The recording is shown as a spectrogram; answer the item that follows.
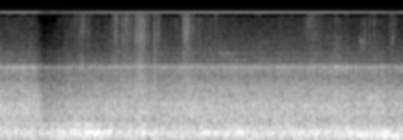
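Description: Steady low rumble of outdoor background noise, like distant traffic, with a faint steady high tone above it.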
